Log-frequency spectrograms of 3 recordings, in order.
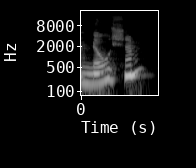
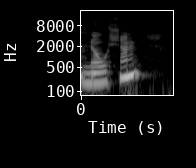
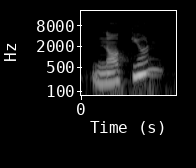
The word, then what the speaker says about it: Notion: así que se llama Notion, o en español o sea, si la pronunciara como español, Notion, como N-O-T-I-O-N.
